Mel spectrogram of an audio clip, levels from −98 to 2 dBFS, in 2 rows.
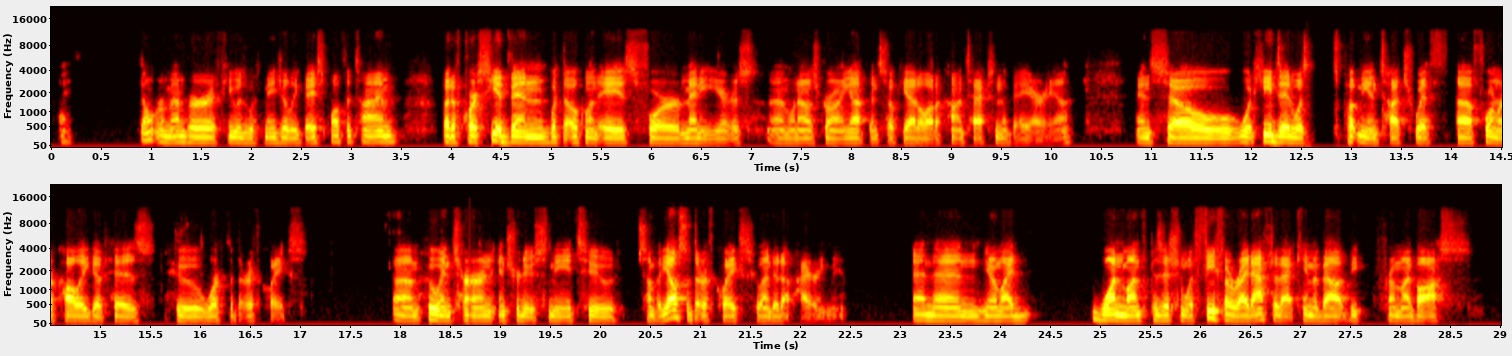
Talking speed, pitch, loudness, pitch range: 205 wpm, 105 Hz, -27 LUFS, 95-115 Hz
